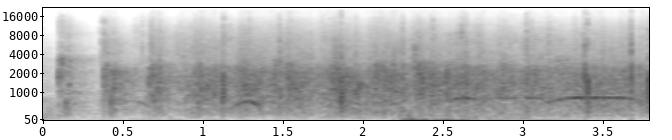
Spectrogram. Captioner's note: applause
